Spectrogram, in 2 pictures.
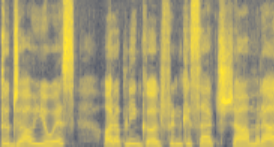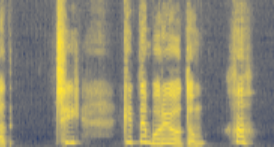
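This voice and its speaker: Audio-story casting: a woman playing a fiery Punjabi young wife, indignant and higher-voiced. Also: normal speed, no echo, clean studio sound, natural voice. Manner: huffy, indignant and sharp-tongued.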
